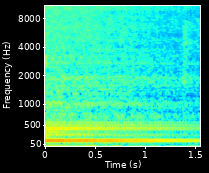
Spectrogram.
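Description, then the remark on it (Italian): A motorcycle engine hums with a steady, buzzing tone, fairly loud, easing off slightly over a couple of seconds after the motorcycle has stopped to refuel. No one speaks. “E la nostra motocicletta è, eh, si è fermata giusto per fare rifornimento e siamo pronti quindi. Partiamo subito”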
